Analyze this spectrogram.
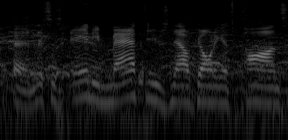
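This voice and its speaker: The speaker has an American accent and a moderate pace. Noticeable background noise runs through the clip. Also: man. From Philadelphia, US. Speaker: lacrosse play-by-play commentator. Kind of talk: live sports commentary.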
